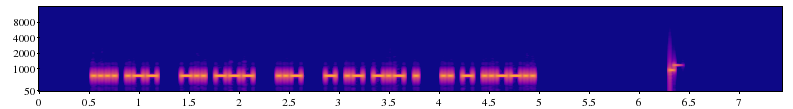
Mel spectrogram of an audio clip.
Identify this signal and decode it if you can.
Morse code, heard as a keyed tone, about 35 wpm, 700 Hz. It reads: HW DO U TAKE IT?
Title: Sentences from Top 200 Words and Abbreviations 35wpm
